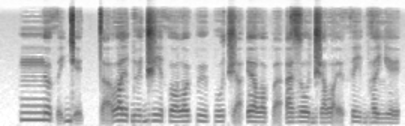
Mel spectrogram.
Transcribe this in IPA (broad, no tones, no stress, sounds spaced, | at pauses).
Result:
nː ɵ θ ḛ ɟ ḛ tː a̰ lˠ i ɓ ɨ d͡ʒ i θ o lˠ ʉ p ʉ p u t͡ʃ a̰ ʔ e lˠ ɵ p a̰ ʔ a z o d͡ʒ e lˠ ḛ θ i bʱ ɐ ʎ e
